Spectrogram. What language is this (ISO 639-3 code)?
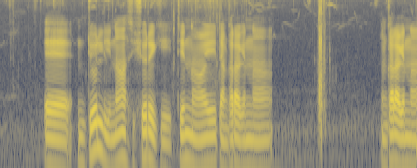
mas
